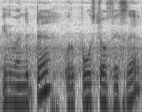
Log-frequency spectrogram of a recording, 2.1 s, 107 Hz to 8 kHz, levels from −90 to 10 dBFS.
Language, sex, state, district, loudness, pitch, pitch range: Tamil, female, Tamil Nadu, Chennai, -15 LUFS, 155 Hz, 150-165 Hz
